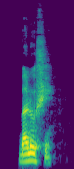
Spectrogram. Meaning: to move slowly through the streets in a carriage
- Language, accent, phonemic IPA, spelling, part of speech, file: French, France, /ba.lɔ.ʃe/, balocher, verb, LL-Q150 (fra)-balocher.wav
